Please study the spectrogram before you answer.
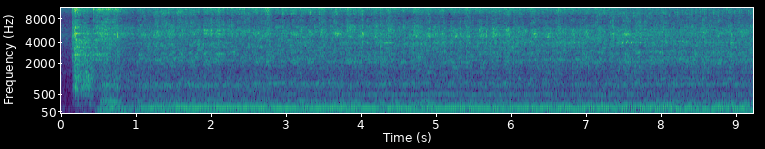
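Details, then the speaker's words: Yamaha F225 outboard with rough idle: catches and settles into uneven, lumpy idle with wavering speed, revving up and dying on its own; cause not yet pinned down. "It died on its own. Revved up on its own as well."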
